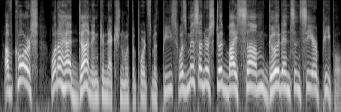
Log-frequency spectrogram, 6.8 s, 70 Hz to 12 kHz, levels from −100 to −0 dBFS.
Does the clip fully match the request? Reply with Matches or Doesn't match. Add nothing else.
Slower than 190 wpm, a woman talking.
Doesn't match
